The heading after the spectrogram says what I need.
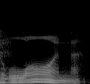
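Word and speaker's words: Laughon: is the last one, and my middle name is Lawn. like what you put a house in? No, it's pronounced that way, yes. But it's spelled laugh on.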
